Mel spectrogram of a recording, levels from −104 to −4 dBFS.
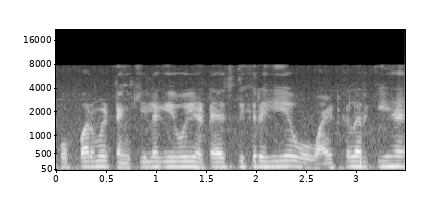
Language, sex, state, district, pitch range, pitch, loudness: Hindi, male, Chhattisgarh, Raipur, 125-140 Hz, 135 Hz, -17 LUFS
